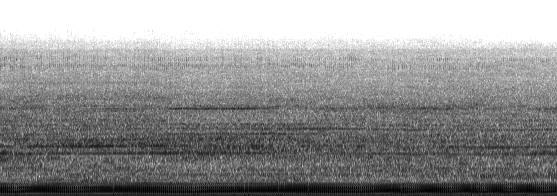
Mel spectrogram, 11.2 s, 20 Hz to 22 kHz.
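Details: Craftsman DYS4500 riding mower, 26 hp Craftsman Courage engine, revived after sitting over a year; steady low drone with constant beat, no surging or stumbling; smoking a little but runs well; normal running, needs new fuel cap and fuel line.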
